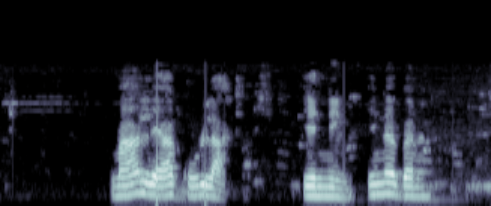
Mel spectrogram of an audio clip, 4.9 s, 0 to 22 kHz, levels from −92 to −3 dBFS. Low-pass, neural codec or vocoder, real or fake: 7.2 kHz; none; real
